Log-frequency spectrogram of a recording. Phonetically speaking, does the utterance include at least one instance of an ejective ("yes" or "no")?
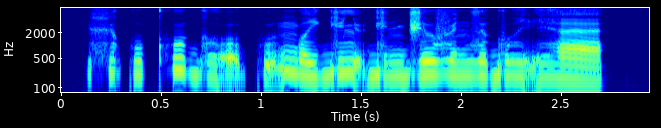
no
